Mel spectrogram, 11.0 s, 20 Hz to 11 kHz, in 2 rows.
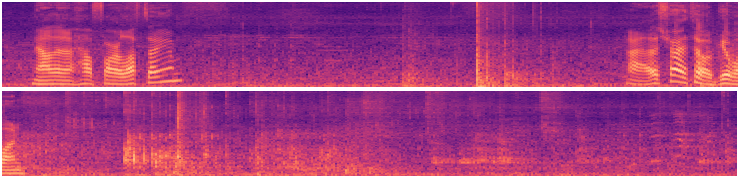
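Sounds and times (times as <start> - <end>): bowling ball rolling rumble: 5.3 - 11.0.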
